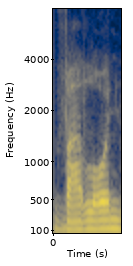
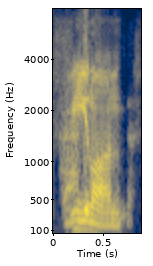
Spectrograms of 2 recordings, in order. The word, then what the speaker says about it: Velon: I just heard Varlon. Told you he was still hanging around. Yeah, I knew he was. What's his name? Valon? I can't pronounce it. Dakota can pronounce it better than that. It's Varlon, Varlin or something like that. Varlon. I think that was them just trying to correct you. What'd they say? It was like Velon. Velon, yeah, Velon. Is Velon correct? Yes.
